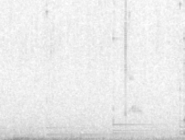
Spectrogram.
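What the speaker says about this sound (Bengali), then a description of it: "তার উত্তরে সৌরভ বলে বৃষ্টি না থামা পর্যন্ত আপনাদের ঘরে কি তাহলে কিছুক্ষণ থাকতে পারি" Steady rain hisses throughout, with a deep, low thunder rumble rolling underneath; no voices are heard.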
